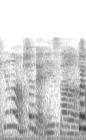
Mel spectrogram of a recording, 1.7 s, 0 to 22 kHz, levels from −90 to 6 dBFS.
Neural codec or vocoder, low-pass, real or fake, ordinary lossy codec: none; 7.2 kHz; real; none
